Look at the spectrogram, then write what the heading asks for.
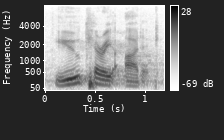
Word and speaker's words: eukaryotic: Erica, as the co-founder and an Arch Grants winning life science startup that leverages, I'm going to work on this pronunciation, Eukaryotic. Say it again. Eukaryotic.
